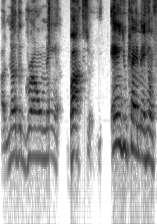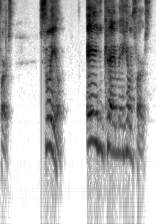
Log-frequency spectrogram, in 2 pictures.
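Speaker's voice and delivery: pressing the point hard; heated rant. Real, not acted. Vlogger ranting at Teofimo over who started it.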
